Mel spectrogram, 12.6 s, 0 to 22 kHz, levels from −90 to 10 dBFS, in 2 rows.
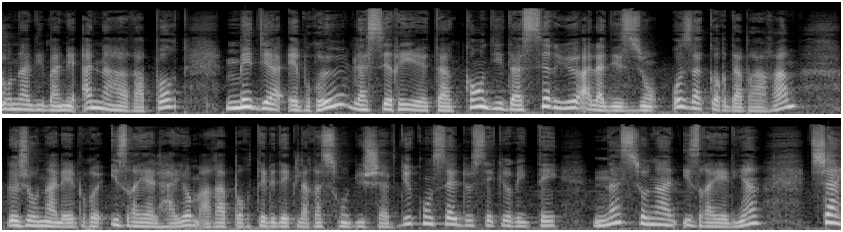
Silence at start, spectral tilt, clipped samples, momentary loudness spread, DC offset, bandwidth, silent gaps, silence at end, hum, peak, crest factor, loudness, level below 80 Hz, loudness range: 0 s; -6 dB/octave; under 0.1%; 7 LU; under 0.1%; 17.5 kHz; none; 0 s; none; 0 dBFS; 16 dB; -17 LUFS; -44 dBFS; 5 LU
